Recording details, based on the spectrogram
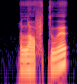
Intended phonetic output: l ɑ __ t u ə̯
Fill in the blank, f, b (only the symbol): f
